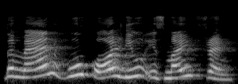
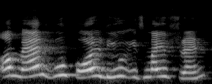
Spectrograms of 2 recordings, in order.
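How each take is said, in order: First: The man who called you is my friend, read slowly word by word; slow, careful dictation of the example. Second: A at the start of A man who called you is my friend, given the main weight; slow wrong version, weight on A; stress on A. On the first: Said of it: "मैंने एक example लिखी है". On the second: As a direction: lean on the A to show the wrong article. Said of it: "The की जगह अगर मैं a लिखूं". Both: Shown as a demonstration.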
